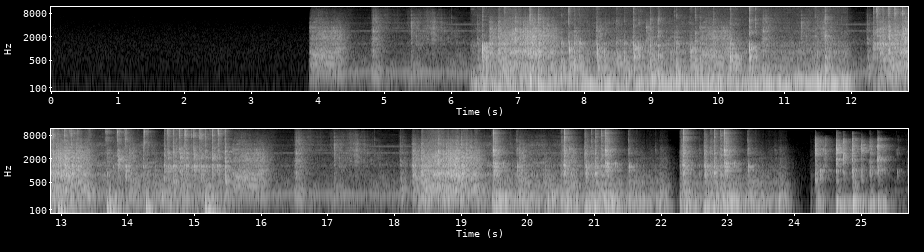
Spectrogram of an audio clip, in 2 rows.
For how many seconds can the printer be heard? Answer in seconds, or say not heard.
17 s.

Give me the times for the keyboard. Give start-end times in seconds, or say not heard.
6.2-15.5, 19.4-25.6.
